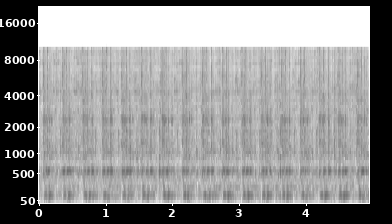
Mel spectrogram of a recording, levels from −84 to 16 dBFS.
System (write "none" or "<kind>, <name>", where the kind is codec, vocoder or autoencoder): none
